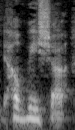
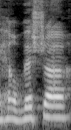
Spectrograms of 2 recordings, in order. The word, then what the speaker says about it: Helvetia: Little Switzerland or swiss Community let's call ourselves Alisha um or Helia some locals say helva it has an e in it so that's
